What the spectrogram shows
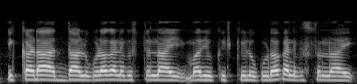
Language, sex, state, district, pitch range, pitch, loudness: Telugu, male, Telangana, Hyderabad, 200-210 Hz, 205 Hz, -16 LUFS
